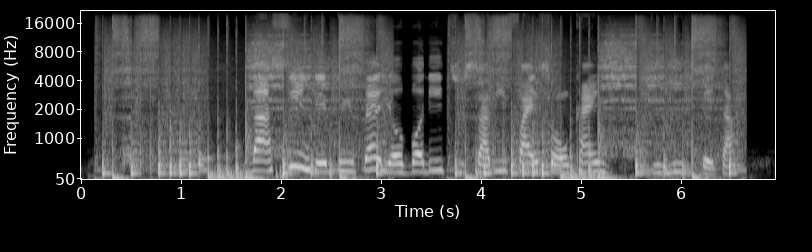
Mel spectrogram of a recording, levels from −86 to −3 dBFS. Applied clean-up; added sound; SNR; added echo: none; Drum kit; 0 dB; none.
